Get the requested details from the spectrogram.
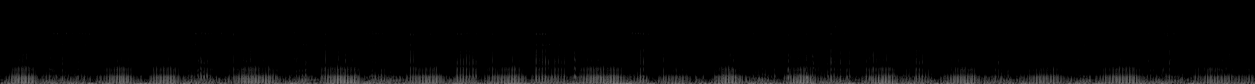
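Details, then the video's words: Domestic cats, two together, giving a soft rumbling purr that pulses rhythmically with their breathing, low and continuous, recorded close with a quiet background. "Two Cats Purring"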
